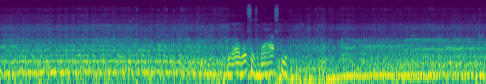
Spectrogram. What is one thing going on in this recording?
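A snowmobile engine drones steadily close by.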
